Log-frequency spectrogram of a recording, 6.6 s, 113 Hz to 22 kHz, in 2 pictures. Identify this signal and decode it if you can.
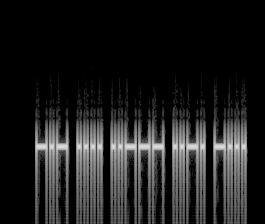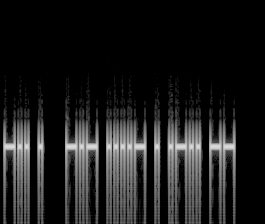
Morse code, heard as a keyed tone, about 28 wpm, 700 Hz. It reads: KH2FB DE K4ELM
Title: USA Callsign DE Callsign - 5 Characters - 28wpm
